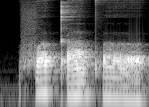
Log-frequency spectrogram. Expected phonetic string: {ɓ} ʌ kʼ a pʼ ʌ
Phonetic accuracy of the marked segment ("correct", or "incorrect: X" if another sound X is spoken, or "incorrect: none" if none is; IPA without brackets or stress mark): incorrect: f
